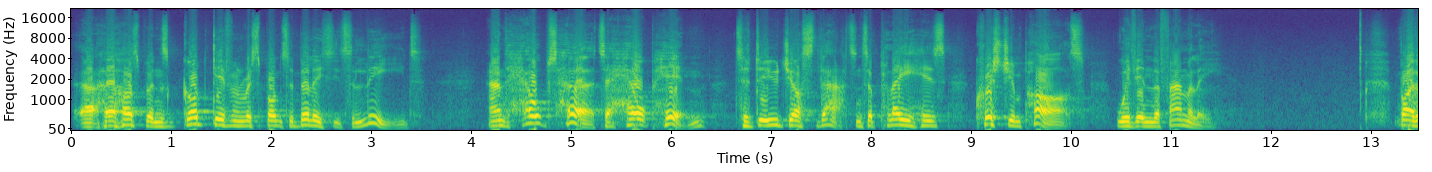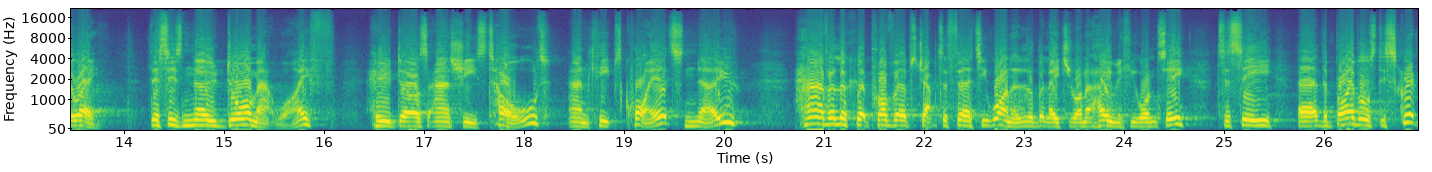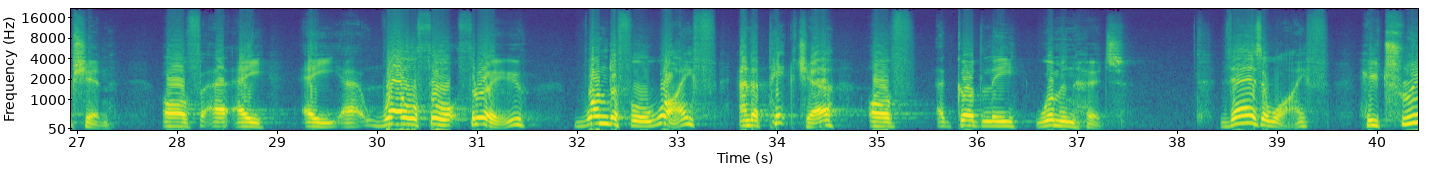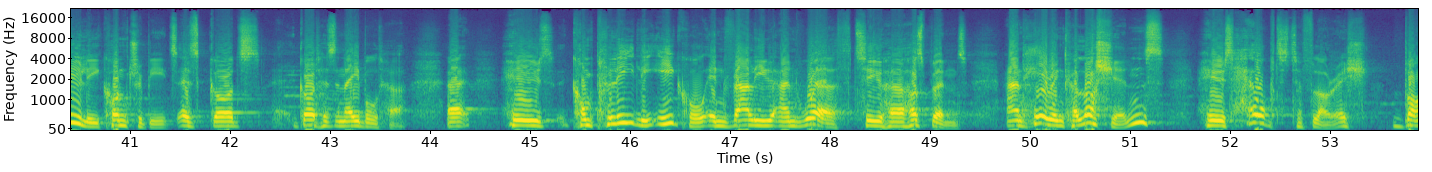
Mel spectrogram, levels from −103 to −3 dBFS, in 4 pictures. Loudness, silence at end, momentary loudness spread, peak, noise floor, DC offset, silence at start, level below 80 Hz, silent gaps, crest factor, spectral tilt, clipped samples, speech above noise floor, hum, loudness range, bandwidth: -8 LUFS; 0 s; 13 LU; 0 dBFS; -51 dBFS; under 0.1%; 0.05 s; -42 dBFS; none; 8 dB; -4.5 dB/octave; 3%; 43 dB; none; 4 LU; over 20 kHz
